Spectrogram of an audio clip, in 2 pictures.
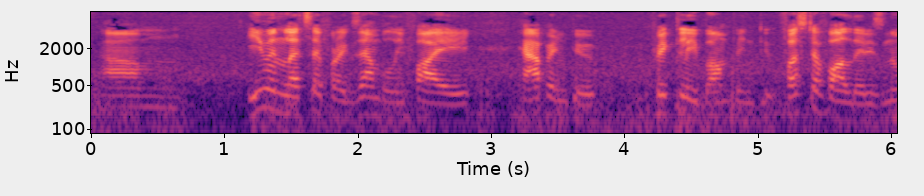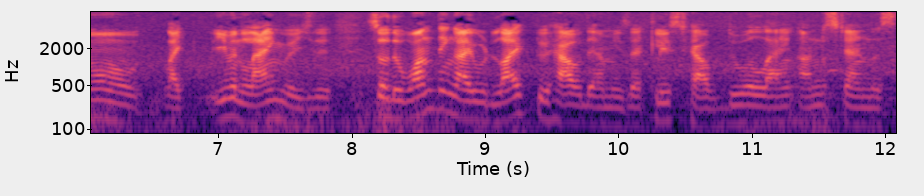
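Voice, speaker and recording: Speaking in a Telugu accent at a moderate pace, a man uses a medium pitch with ordinary pitch variation over noticeable background noise. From India, Andhra Pradesh. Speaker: software engineer. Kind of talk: casual interview. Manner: halting.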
